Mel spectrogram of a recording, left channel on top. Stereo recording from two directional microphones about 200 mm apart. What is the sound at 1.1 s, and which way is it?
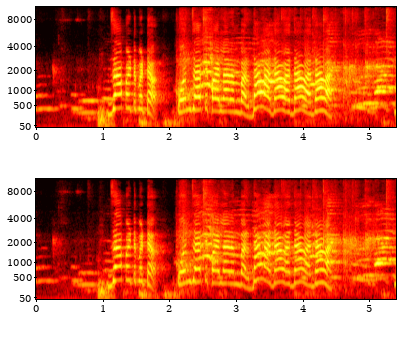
Speech, 10° right (ahead or behind).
